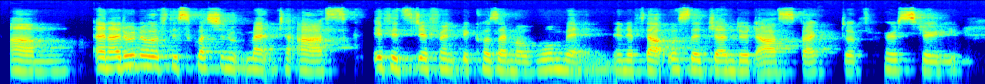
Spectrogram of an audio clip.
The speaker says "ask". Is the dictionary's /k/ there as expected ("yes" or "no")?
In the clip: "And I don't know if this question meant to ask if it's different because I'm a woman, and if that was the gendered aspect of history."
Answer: yes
